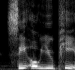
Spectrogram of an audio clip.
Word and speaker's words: coup: government in a bloodless coup c-o-u-p is pronounced coup in this context it's a French word for overthrow so the Communists did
